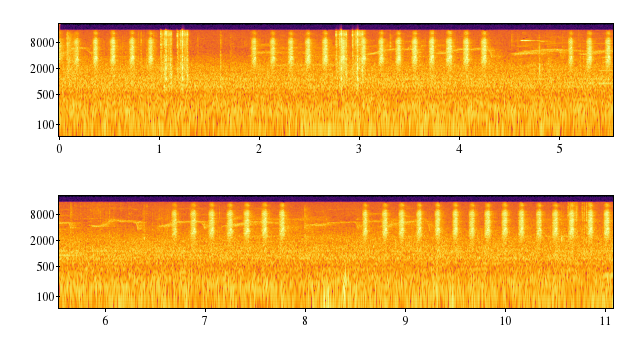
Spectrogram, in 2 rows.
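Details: Juvenile brown shrike (identification tentative), 20 February 2016, giving rapid, dry, ticking chatters in quick bursts with a few thin whistled notes; steady traffic rumble underneath.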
